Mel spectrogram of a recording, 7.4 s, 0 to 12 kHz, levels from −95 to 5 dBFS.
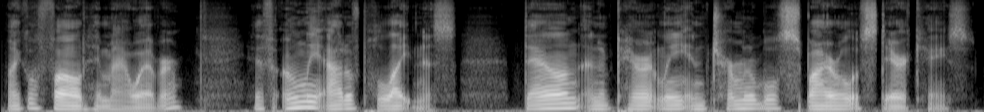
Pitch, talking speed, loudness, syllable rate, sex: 110 Hz, 130 wpm, -19 LUFS, 5.7 syllables/s, male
